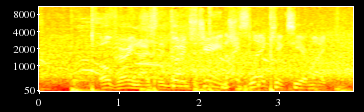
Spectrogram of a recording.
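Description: Punches thud against bodies in a fighting game.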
